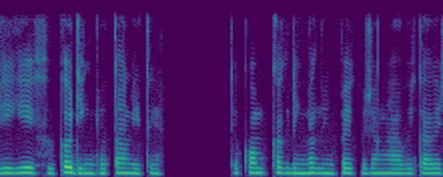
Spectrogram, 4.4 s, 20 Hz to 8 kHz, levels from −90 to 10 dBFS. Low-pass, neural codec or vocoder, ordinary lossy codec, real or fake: 7.2 kHz; none; none; real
